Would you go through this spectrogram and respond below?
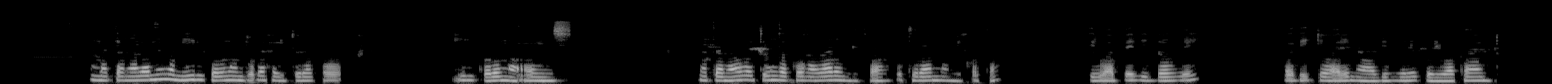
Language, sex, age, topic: Oshiwambo, female, 36-49, agriculture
